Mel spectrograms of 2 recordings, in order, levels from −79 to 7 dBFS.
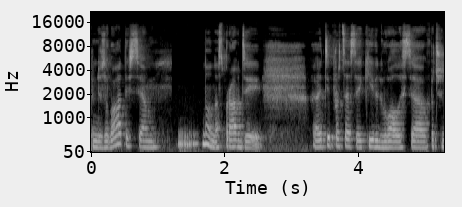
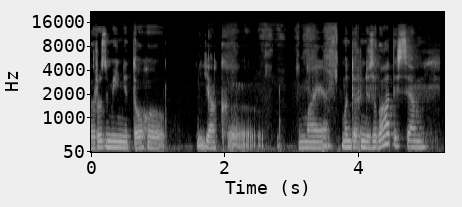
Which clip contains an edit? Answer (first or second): second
